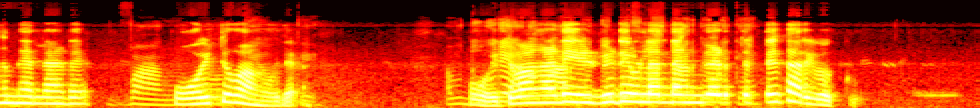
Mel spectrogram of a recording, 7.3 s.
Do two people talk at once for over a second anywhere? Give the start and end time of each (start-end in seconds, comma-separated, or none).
3.6-5.7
